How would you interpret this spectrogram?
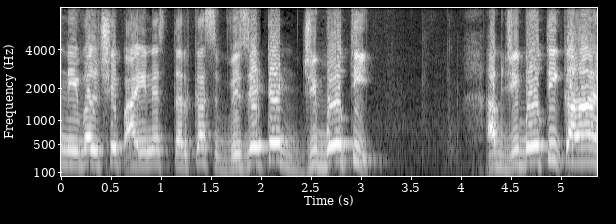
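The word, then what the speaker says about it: Djibouti: ध्यान रखेंगे D silent रहता है इसमें। ये जिबोती है।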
